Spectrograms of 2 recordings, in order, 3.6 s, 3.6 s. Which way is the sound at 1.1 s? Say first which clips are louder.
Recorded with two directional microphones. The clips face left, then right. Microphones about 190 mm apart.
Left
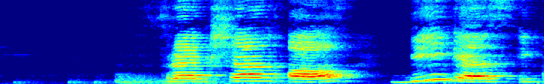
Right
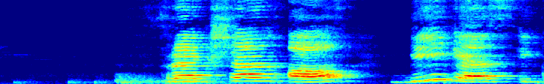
Even; 10° left (ahead or behind).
